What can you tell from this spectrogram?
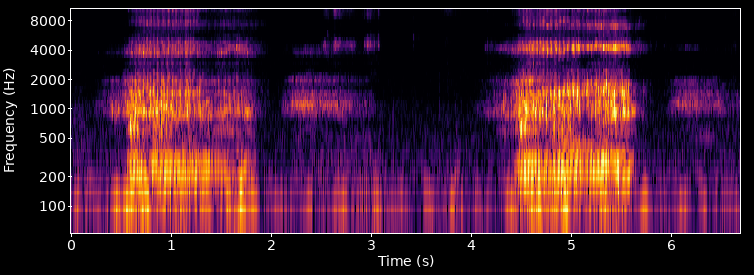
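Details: Sleeping child snoring; two long, buzzing snores on breathing in, with softer whistling breaths between.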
